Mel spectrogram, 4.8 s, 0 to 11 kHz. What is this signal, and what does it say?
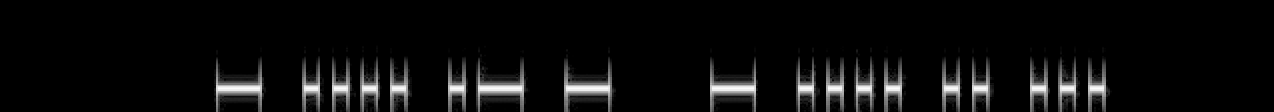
Morse code, heard as a keyed tone, about 22 wpm, 700 Hz. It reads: THAT THIS
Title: Sets of 2 Words 22wpm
